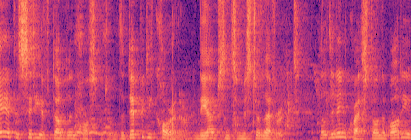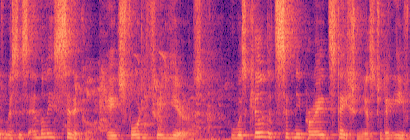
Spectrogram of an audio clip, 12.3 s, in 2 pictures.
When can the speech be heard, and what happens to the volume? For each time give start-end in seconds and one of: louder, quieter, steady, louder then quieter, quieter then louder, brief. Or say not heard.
0.0-12.2 steady.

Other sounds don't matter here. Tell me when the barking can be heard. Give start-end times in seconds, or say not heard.
0.1-2.6.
